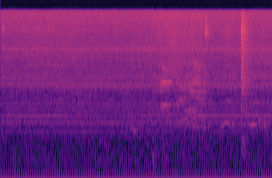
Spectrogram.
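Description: Steady low electrical hum with light hiss on a home-video recording. About two and a half seconds in there is a faint, brief wavering sound, and a single click comes shortly before the end.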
